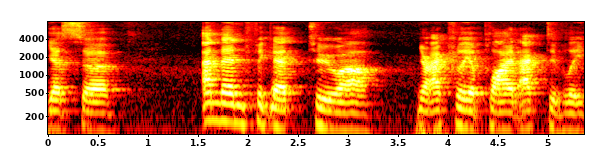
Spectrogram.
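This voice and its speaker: Audible room echo carries a man's medium-pitched voice, bright and sharp in tone, spoken at a moderate pace with an Australian accent. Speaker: chess grandmaster and coach. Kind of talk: lecture.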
